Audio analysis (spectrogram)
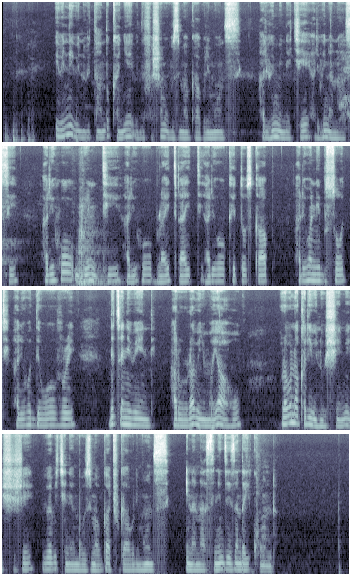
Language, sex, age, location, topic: Kinyarwanda, female, 25-35, Kigali, health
